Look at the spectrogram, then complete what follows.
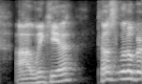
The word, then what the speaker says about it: Linqia: It's kind of like, I got to think Expedia in the back of my head with the IA at the end. Linqia. Tell us a little bit about Linqia because this is new for our community.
